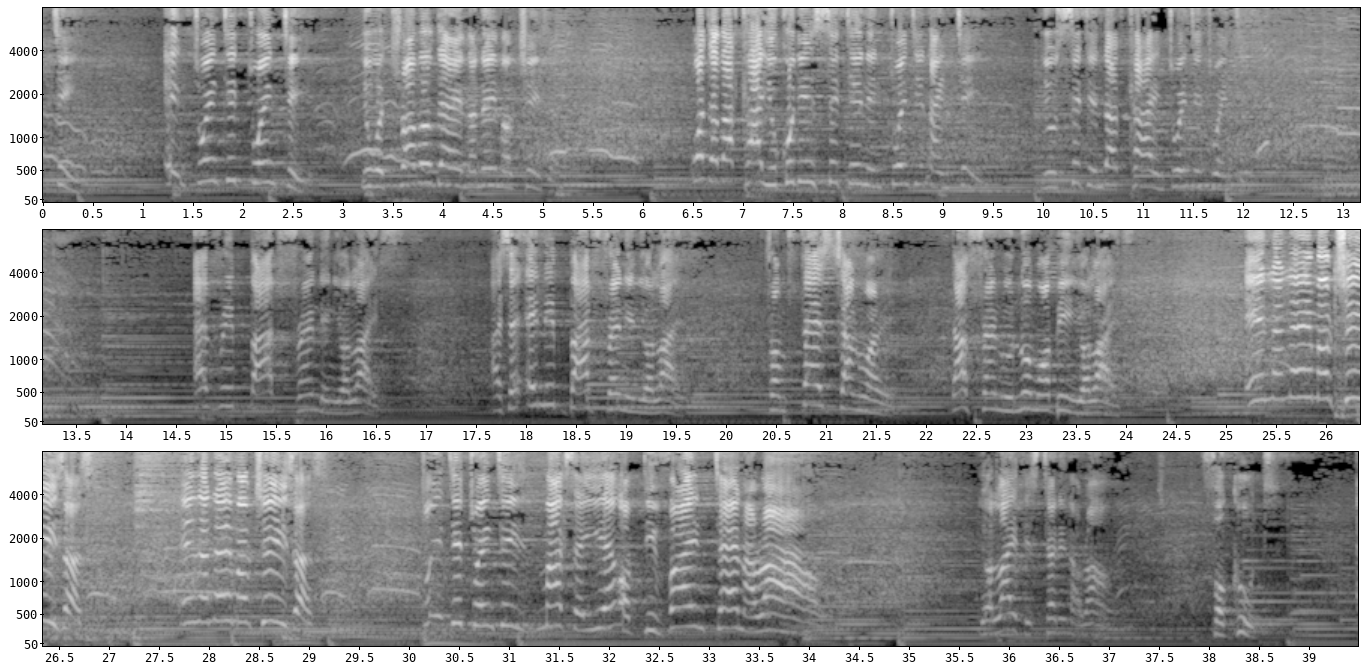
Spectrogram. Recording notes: Preached at the Prophetic Encounter Service.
